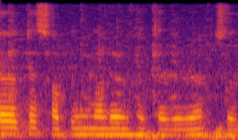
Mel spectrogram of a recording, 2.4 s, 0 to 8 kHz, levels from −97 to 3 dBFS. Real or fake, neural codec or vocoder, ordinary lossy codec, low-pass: real; none; none; 7.2 kHz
